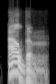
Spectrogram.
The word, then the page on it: album: British English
